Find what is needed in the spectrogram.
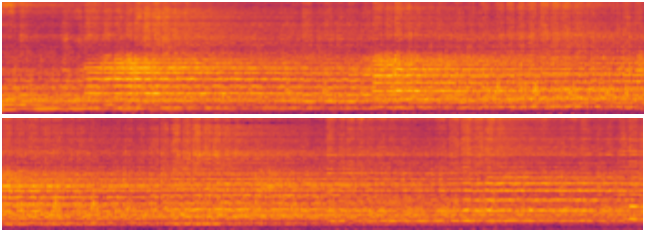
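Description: Electric violin playing a slow, mournful melody of long held notes, a new note entering every few seconds, over a low sustained note that drops away about two-thirds of the way through.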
